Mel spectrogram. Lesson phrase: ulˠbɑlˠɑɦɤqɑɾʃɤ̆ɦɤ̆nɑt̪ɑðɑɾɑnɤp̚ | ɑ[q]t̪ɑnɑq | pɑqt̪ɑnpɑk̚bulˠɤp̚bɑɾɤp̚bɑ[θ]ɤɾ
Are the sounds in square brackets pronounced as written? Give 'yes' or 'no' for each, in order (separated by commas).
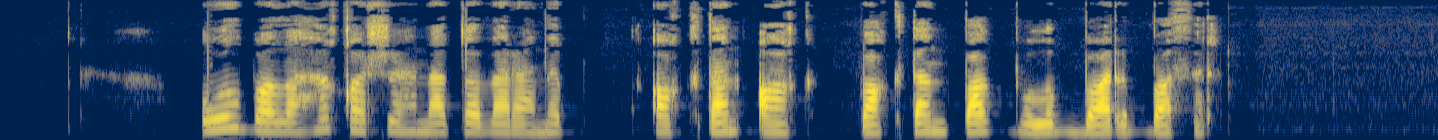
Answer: yes, yes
